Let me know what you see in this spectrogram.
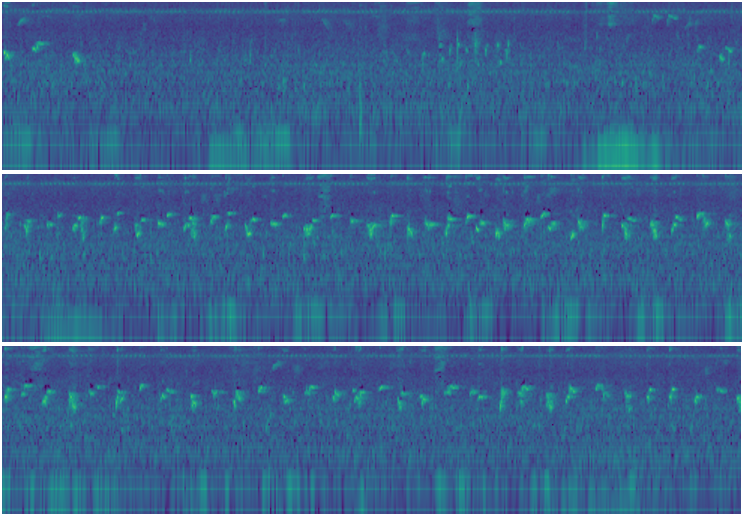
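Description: Yellow-vented bulbul (trucukan) singing: fast runs of short, sharp chirping notes, several a second. After the first second it goes mostly quiet, then from about nine seconds in the chirping runs on without a break. A low bump sounds about eight seconds in.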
